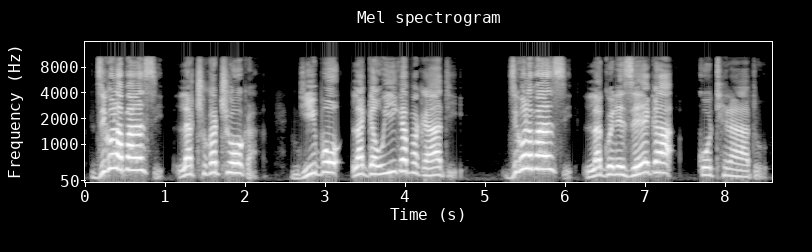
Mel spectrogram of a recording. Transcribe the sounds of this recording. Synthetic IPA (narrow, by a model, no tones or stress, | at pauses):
d͡zikɔlapansi | lat͡ʃʰɔkat͡ʃʰɔka̰ | ndipɔlaɡawikapakaːtḭ | d͡zikɔlapansi | laɡwɛɗɛzɛka | kɔtʰɛɾaːtɔ̰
